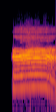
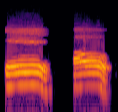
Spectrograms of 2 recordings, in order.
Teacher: विवृति पूरा मुह खुलेगा अर्ध विवृति थोड़ा हल्का मुह खुलेगा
